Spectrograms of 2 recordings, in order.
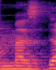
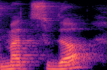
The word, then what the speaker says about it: Mazda: on la prononce bien Mazda avec le Z mais il faut savoir que ça a été écrit comme ça en fait ça a été stylisé à l'allemande de base que la marque c'est Matsuda et on l'a stylisé en romaji mais à l'Allemand vous savez que le Z en allemand se prononce 7 donc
